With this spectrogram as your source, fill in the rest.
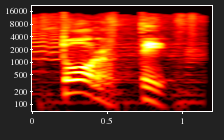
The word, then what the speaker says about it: торты: так Похоже я поторопился Кеша правильно говорить торты сейчас я буду читать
